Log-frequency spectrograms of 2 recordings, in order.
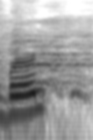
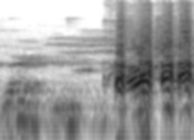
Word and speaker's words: Byrne: The E is silent, not accentuated. There's no umlaut in it. Scoring for Prior Lake was number 24, Byrne.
